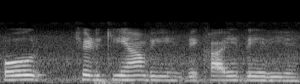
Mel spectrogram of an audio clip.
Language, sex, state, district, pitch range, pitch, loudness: Hindi, female, Haryana, Rohtak, 185-210 Hz, 195 Hz, -16 LUFS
